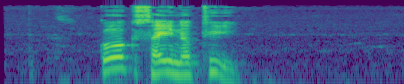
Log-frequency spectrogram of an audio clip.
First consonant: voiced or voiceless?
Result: voiceless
